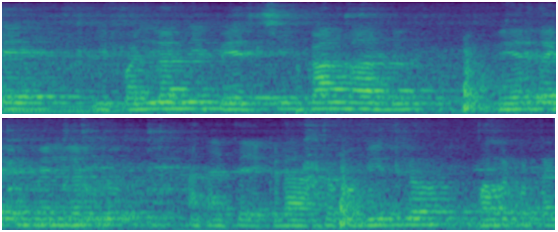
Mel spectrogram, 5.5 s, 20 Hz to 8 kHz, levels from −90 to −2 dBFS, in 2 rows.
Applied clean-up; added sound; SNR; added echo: none; Fireworks; 7 dB; reverberation time 1.1 s.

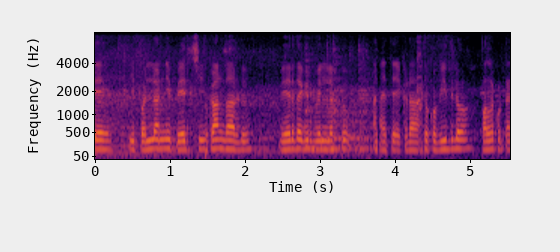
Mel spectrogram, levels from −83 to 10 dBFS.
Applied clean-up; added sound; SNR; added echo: none; none; none; none.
